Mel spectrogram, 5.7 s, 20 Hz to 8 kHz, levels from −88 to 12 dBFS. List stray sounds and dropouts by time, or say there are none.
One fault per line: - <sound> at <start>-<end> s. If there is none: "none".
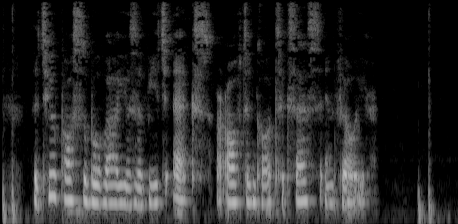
none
